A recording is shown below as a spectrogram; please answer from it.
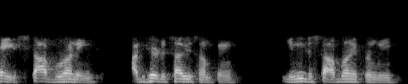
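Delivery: ordinary talk, nothing marked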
